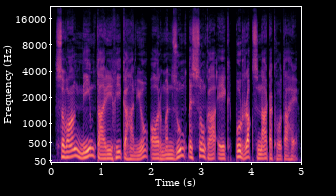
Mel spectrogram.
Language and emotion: Urdu, neutral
